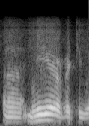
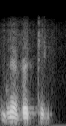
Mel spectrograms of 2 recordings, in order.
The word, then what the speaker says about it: Nivritti: but the actual Sanskrit is Nivritti, not Nirvritti. And a lot of people say it wrong. But if you look at all the Prabhupada's written works, it's always Nivritti. There's no R in there after the N-I.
